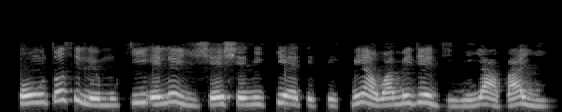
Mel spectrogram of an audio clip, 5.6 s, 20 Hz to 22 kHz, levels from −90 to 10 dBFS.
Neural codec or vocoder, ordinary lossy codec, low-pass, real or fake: none; none; 5.4 kHz; real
